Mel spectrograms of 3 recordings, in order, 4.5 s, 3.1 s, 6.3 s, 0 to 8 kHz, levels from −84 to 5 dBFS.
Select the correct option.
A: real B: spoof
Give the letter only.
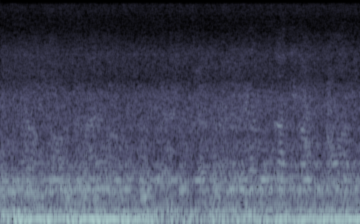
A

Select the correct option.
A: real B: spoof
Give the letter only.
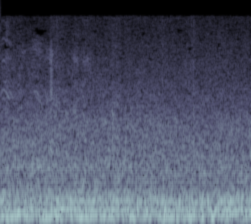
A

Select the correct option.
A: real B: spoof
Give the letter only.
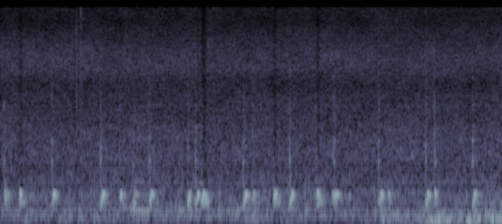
B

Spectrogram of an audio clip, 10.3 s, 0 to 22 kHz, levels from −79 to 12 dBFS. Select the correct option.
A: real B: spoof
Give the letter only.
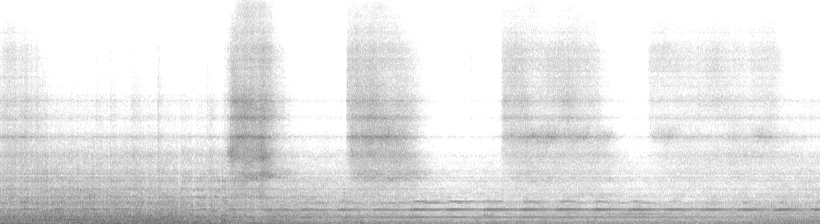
B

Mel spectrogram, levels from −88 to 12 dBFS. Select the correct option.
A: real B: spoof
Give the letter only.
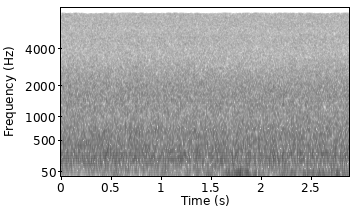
A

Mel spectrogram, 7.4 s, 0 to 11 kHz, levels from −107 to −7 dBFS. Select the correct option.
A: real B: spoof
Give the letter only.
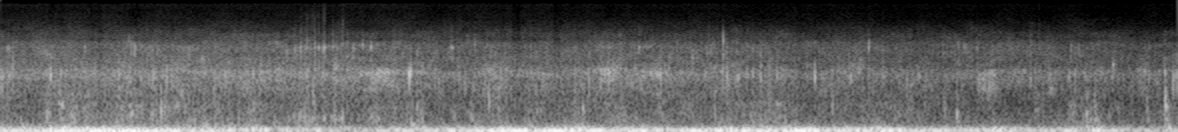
B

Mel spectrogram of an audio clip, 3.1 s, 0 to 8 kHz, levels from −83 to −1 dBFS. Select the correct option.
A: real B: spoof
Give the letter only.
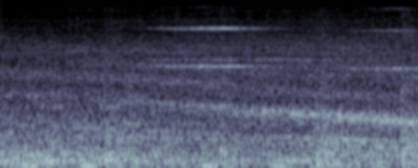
A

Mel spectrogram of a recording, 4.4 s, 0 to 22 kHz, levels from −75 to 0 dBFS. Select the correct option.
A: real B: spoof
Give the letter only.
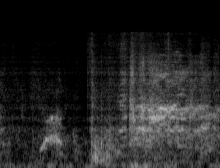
B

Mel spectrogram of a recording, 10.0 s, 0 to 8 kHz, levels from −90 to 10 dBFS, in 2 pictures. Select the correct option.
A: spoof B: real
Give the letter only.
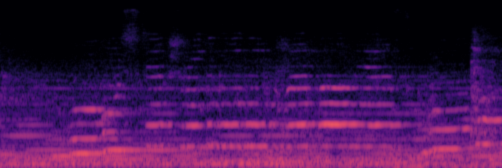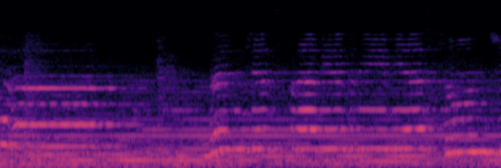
B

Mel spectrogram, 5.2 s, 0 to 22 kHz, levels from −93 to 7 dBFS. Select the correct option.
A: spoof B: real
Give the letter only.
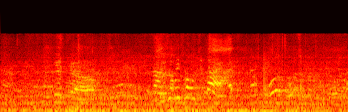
A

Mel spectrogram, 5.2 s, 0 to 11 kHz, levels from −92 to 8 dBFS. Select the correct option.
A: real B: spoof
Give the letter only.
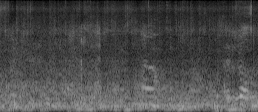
B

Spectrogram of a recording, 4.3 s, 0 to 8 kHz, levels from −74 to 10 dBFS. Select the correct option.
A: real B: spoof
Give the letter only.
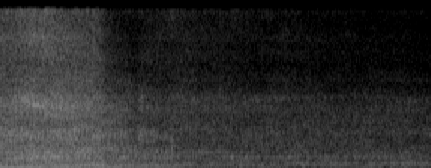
B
